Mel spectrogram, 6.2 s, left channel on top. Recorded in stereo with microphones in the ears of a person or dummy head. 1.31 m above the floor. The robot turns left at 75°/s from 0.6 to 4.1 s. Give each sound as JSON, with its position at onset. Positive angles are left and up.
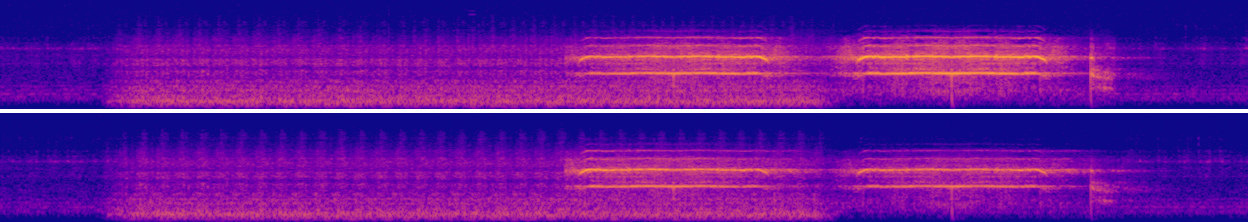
{"t": 2.8, "sound": "a scream", "azimuth_deg": -160, "distance_m": 0.5}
